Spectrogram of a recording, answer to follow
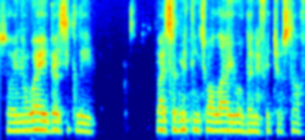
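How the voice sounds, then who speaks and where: There is a somewhat breathy quality to this man's medium-pitched voice. He speaks fairly quickly. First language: not English. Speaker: group participant. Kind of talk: online group discussion. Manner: halting, stammering.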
